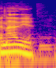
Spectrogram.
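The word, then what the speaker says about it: Nadiya: Que no sé qué es como Nadia algo escribe Nadilla, pero se pronuncia Nadia.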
